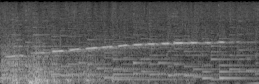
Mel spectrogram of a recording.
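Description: An eerie, ghostly whistle, the characteristic whistle of a specter from a Venezuelan legend, glides slowly upward in pitch in one long, sustained tone, hanging over a low, murky background rumble with no voices.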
